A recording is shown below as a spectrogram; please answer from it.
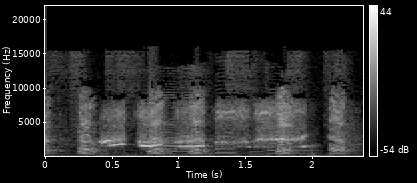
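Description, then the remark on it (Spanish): A dog barks about six times in a quick, uneven series of short, high yapping barks, fairly loud, with no talking. “Andaba por ahí en Chihuahua y iba caminando su perro dálmata, muy, muy fancy él acá.”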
